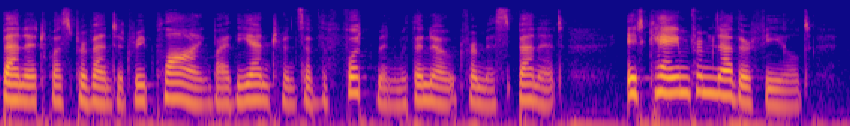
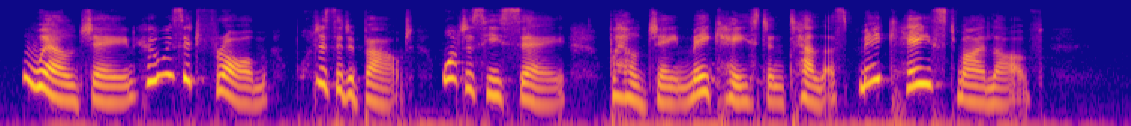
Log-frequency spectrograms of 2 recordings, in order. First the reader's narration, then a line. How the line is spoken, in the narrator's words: Bennet's eyes sparkled with pleasure, and she was eagerly calling out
